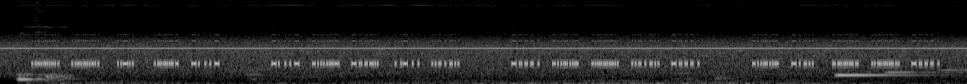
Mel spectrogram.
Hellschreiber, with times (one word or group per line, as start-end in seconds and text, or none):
0.3-2.2 ZZI9W
2.7-4.6 WGRTX
5.1-7.0 FQ2XF
7.5-9.4 QK8SF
